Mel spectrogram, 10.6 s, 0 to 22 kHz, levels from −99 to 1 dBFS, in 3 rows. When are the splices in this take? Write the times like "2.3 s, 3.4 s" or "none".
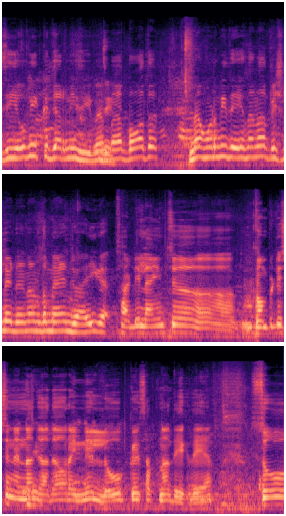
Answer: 4.9 s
